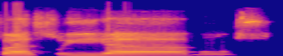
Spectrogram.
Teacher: ہوگا، فَصِيَامُ، باریک اور صاد ہمارا ہیڈیٹر پورا ادا کریں گے، الف مد آیا 2 کاؤنٹ لمبا کریں گے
